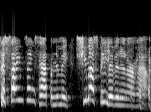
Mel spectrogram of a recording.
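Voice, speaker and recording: Noticeable background noise accompanies a woman with a Southern US accent. She speaks at a fairly quick pace. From US South, North Carolina. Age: 60s. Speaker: humorist. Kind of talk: TV interview.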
